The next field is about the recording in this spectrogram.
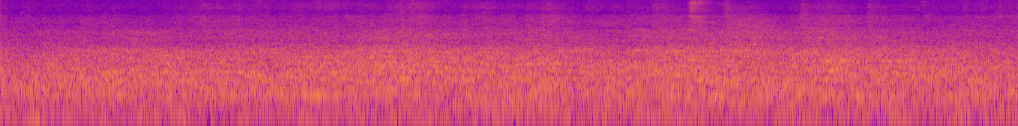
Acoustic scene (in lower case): crowded indoor space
